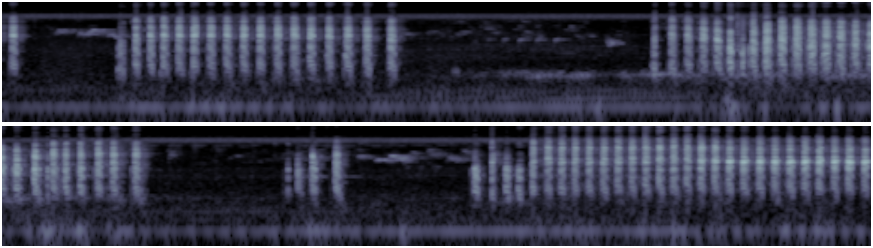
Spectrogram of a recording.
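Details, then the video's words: Stork-billed kingfisher in a tutor recording for training cage birds: three bursts of fast grating notes, about three and a half per second, separated by silent gaps with a few soft whistled notes and a steady high hiss. "TENGKEK BUTO KHUSUS BUAT MASTERAN,FULL KICAU GA ADA BERHENTI NYA"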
